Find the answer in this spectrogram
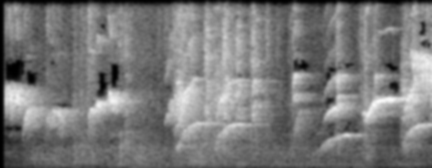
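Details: Canary of the red agate mosaic colour variety singing a lively song of rapid high chirps and sweeping slurred notes, repeated in quick bursts with short gaps, over a low background hum.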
